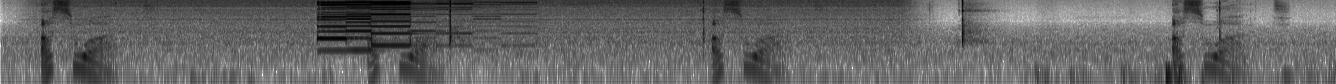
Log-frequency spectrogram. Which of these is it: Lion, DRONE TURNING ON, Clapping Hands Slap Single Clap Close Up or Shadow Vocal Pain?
DRONE TURNING ON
